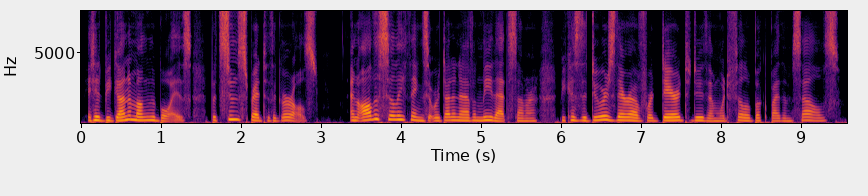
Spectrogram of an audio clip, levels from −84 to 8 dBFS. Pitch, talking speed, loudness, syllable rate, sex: 215 Hz, 245 wpm, -18 LUFS, 6.3 syllables/s, female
